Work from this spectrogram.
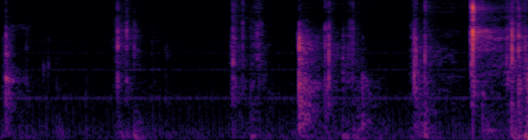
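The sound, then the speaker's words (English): A sheet of paper is folded in half and creased down the middle, making several separate bursts of crisp crackling and rustling with quiet gaps between them. The last bursts are the loudest, and no one speaks. “let's fold this sheet of paper in half so that we get a nice crease down the middle”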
